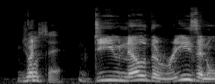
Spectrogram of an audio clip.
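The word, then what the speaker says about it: José: Because how you pronounce it would be Jose. Jose.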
